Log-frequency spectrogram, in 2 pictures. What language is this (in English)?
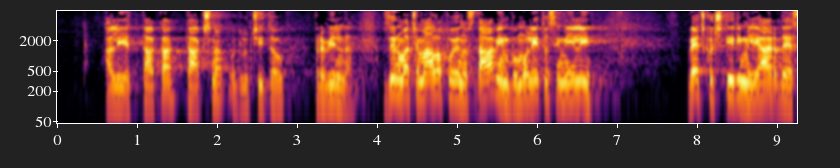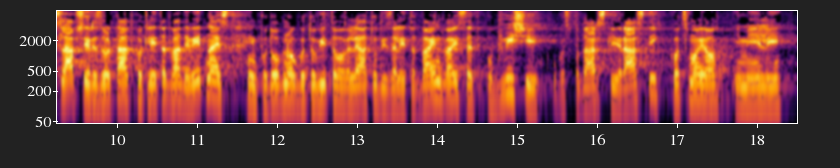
Slovenian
